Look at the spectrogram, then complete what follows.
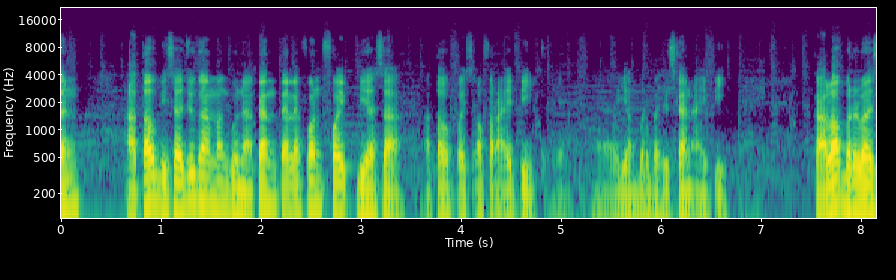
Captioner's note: voice over IP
